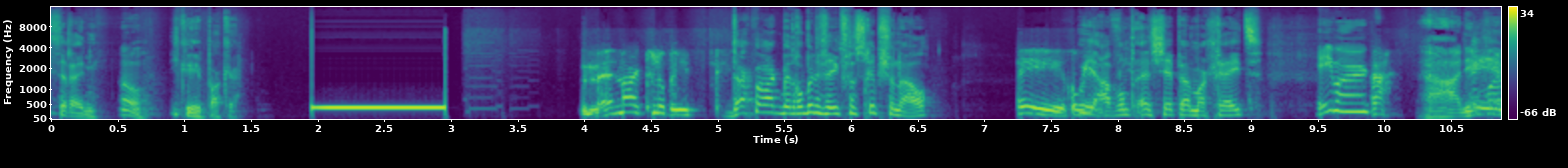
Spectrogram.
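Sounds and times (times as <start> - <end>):
speech: 0.0 - 1.5, 4.0 - 10.8
telephone ringing tone while placing a call: 2.0 - 3.0.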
